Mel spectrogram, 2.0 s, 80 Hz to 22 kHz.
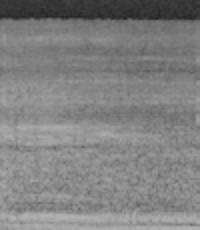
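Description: Yamaha XT250's air-cooled single-cylinder four-stroke engine running steadily at road speed while the bike is ridden, heard over wind rush.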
